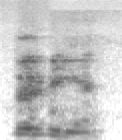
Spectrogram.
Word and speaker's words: birria: Birria, yeah. But anyway. It's birria. Birria, whatever. It's birria. But I can't know my R's.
